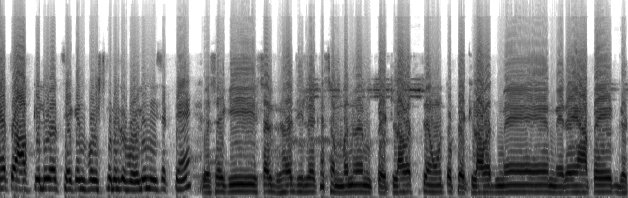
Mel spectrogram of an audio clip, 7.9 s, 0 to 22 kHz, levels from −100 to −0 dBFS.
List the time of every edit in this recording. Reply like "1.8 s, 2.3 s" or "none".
2.4 s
